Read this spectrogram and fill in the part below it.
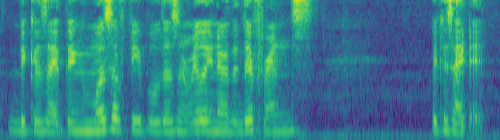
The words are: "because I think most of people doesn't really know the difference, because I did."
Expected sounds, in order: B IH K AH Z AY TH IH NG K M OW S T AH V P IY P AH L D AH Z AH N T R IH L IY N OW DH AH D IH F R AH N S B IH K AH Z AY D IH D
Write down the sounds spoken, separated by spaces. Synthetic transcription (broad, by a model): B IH K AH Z AY TH IH NG K M OW S T AH V P IY P L D AH Z AH N T R IH L IY N OW DH AH D IH F R AH N S B IH K AH Z AY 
